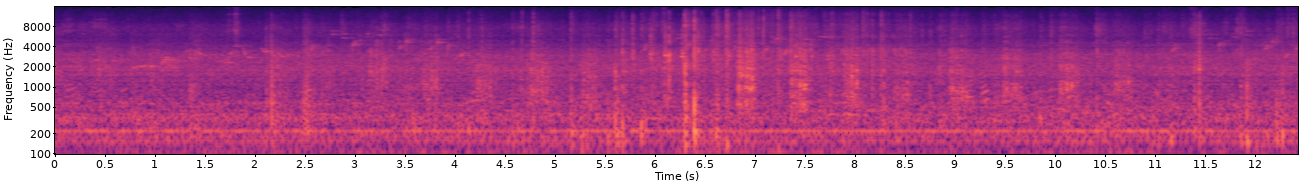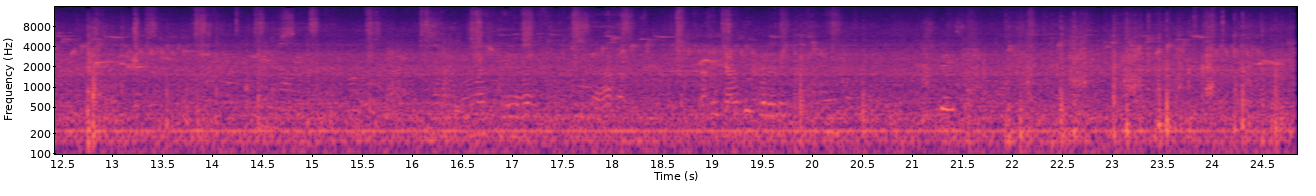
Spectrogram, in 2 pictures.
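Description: A horse's hooves thud on sand at a canter.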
